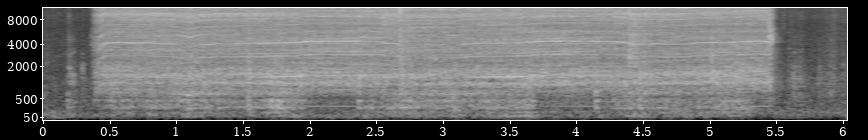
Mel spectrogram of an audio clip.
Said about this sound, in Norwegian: Ta fram drillen. Hvis du har en gammel stubbe eller en gjerdestolpe.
